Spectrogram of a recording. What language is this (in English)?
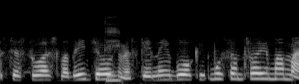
Lithuanian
